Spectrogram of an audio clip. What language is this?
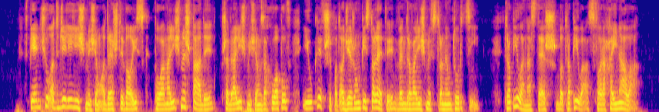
Polish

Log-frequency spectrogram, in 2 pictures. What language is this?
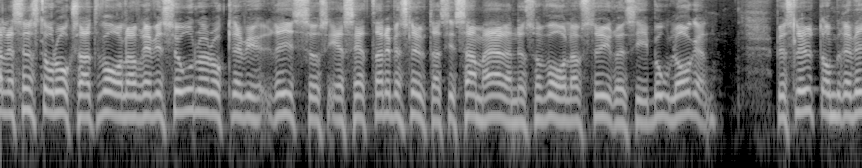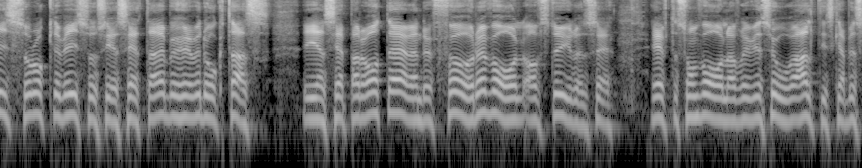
Swedish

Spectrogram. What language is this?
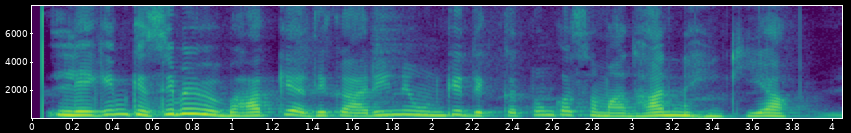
Hindi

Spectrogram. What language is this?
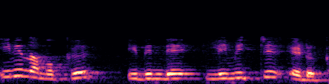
Malayalam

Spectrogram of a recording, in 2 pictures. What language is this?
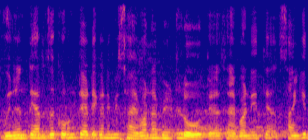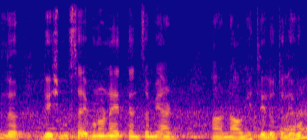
Marathi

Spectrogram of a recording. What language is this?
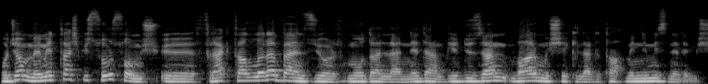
Turkish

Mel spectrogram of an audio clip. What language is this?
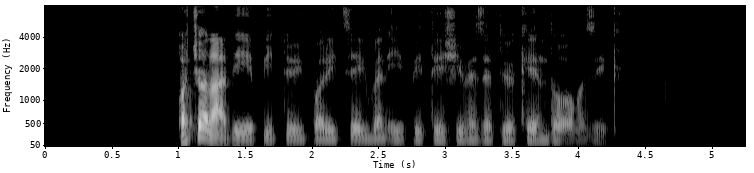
Hungarian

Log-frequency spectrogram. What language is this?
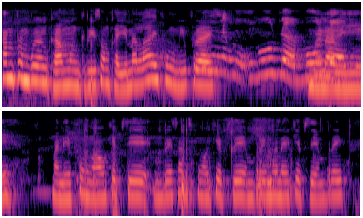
Bodo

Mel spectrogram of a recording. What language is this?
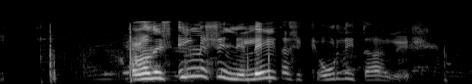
Icelandic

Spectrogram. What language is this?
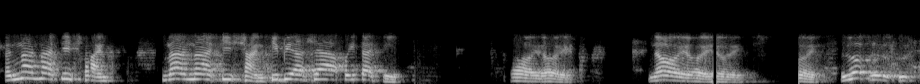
Konkani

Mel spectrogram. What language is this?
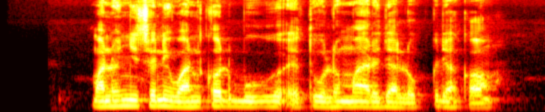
Luo (Kenya and Tanzania)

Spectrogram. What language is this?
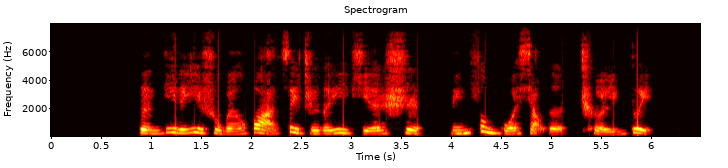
Chinese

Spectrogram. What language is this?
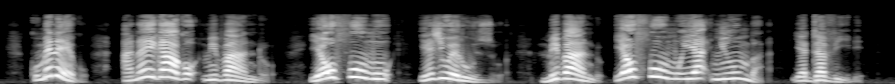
Nyanja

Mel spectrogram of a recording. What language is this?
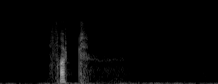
Norwegian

